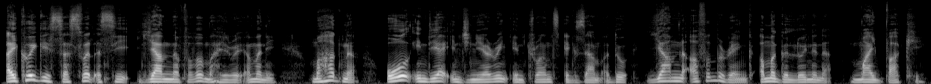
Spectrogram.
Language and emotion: Manipuri, happy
